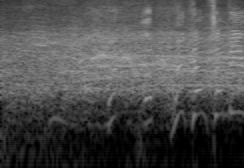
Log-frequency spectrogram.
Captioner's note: audience cheers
